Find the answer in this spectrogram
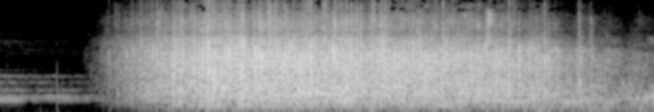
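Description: Audience applause that starts about a second in, swells quickly, holds, then fades away near the end. A jingle's last held notes fade out before it.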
